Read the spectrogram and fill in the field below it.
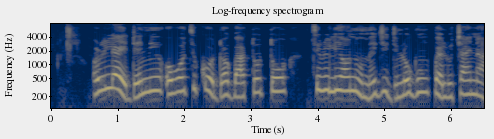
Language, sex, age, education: Yoruba, female, 15-29, tertiary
